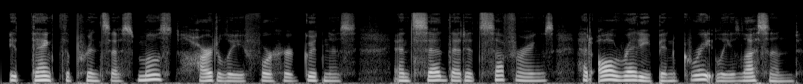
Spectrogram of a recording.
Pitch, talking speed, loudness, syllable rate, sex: 175 Hz, 140 wpm, -19 LUFS, 4.3 syllables/s, female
